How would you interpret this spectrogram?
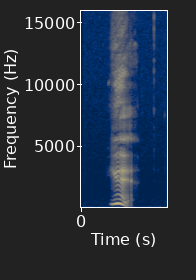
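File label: "yue4", Mandarin Chinese; 月; ～月（日付）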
